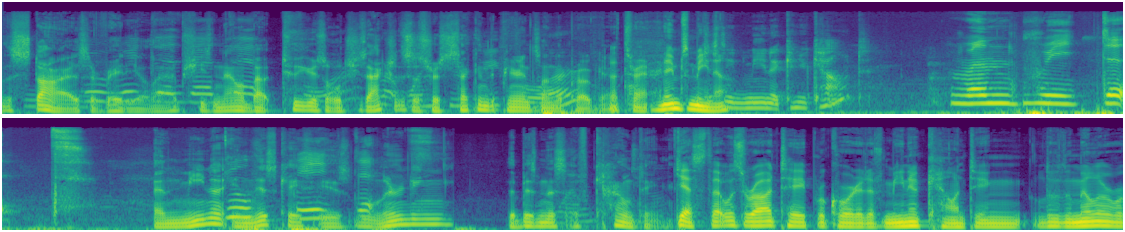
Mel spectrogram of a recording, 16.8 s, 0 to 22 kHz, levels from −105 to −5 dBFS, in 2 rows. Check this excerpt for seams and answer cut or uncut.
cut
